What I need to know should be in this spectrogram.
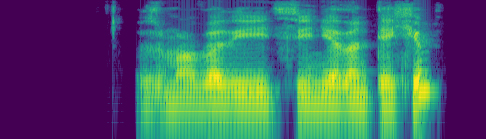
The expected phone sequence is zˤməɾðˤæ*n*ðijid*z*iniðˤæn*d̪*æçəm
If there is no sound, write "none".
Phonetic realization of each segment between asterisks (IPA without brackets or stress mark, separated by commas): none, s, t̪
